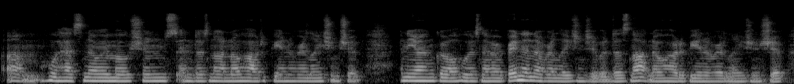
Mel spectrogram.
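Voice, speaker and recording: A woman with a low, gravelly voice talks to her viewers in a casual review. She rants with heavy emphasis, stopping and starting and repeating herself to drive things home. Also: monotone, darkish tone. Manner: emphatic, repetitive, halting ranting. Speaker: film reviewer.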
